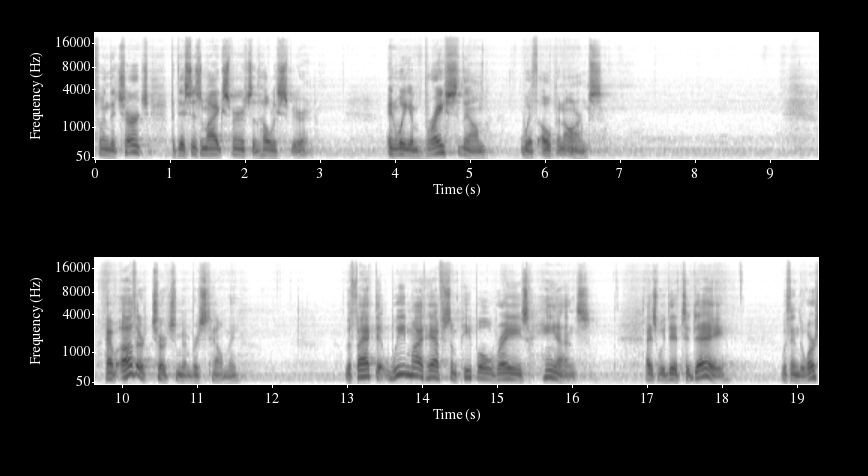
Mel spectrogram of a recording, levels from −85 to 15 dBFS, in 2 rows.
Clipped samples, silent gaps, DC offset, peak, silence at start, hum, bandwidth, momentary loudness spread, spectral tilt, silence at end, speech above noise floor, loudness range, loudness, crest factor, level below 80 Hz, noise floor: under 0.1%; none; under 0.1%; -8 dBFS; 0 s; none; over 20 kHz; 13 LU; -3.5 dB/octave; 0 s; 35 dB; 8 LU; -27 LUFS; 22 dB; -80 dBFS; -62 dBFS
